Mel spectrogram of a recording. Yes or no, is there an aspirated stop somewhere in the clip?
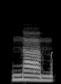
no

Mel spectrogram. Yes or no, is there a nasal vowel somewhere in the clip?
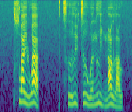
no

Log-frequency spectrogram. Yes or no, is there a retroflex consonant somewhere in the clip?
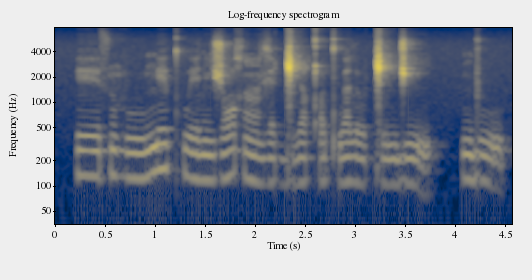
no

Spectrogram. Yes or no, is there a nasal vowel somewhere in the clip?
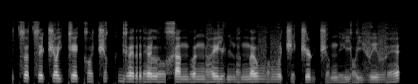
no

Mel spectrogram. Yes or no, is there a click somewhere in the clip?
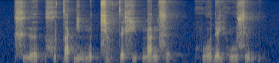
no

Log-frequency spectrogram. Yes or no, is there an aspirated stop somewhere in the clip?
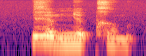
no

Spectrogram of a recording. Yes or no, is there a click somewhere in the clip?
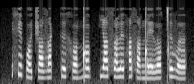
yes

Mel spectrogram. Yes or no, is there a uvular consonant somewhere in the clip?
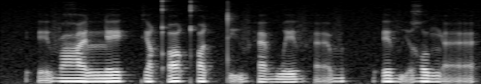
yes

